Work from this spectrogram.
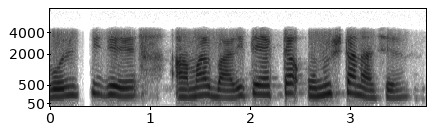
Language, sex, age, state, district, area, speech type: Bengali, female, 18-30, West Bengal, Paschim Medinipur, rural, conversation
